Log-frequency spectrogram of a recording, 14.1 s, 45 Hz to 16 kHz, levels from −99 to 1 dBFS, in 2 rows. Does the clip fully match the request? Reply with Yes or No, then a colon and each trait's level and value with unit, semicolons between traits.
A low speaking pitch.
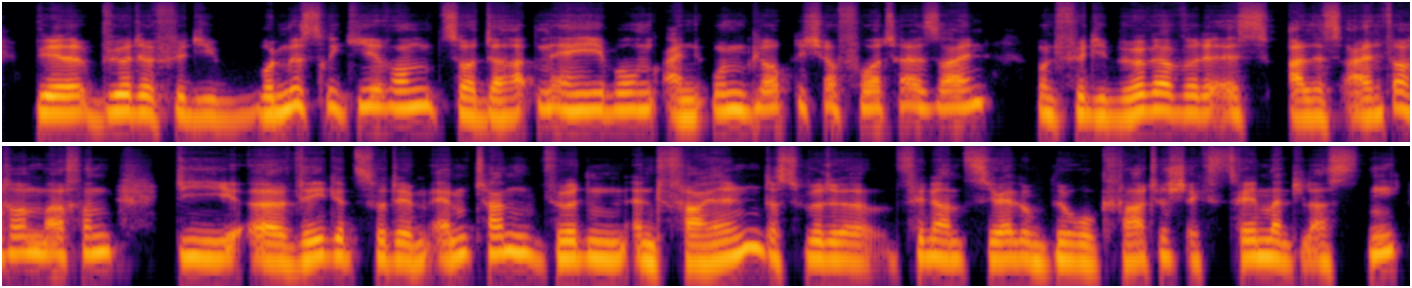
No: medium, 150 Hz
